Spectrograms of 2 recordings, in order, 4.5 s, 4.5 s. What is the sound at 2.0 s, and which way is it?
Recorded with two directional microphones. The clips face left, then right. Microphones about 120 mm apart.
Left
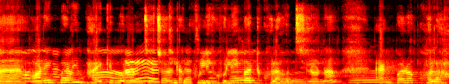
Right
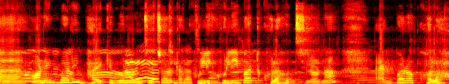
Speech, 10° right (ahead or behind).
